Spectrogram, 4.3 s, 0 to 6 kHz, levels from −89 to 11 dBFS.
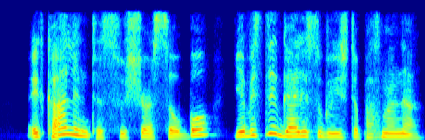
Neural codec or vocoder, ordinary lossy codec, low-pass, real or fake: codec, 16 kHz in and 24 kHz out, 0.4 kbps, LongCat-Audio-Codec, two codebook decoder; MP3, 48 kbps; 5.4 kHz; fake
